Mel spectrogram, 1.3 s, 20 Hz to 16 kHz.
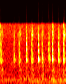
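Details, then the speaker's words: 2000 Oldsmobile Bravada rear door window motor, door panel off, switch operated: sharp dry clicks, mostly in pairs, with no motor whir. Switch and wiring are fine; the motor is probably jammed, possibly needing its brushes cleaned. "so there it is so it's click in so that means the switch is fine that means the power going to everything is fine it's not a wiring issue it's the motor and the motor's probably just jammed"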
